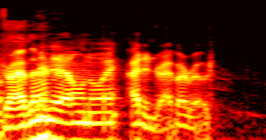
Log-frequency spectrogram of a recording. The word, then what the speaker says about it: Illinois: I will say illinois' Illinois the S is silent you jackasses Illinois I'm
